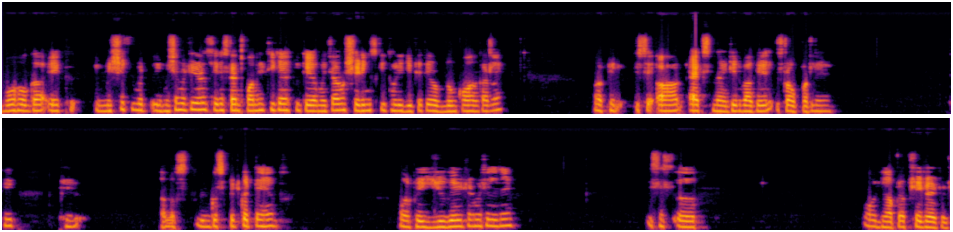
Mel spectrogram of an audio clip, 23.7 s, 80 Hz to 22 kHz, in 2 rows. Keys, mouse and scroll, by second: 0.0-3.0 drag, 3.9 click, 5.4 click, 6.9 click, 7.9 r, 10.6-13.5 middle drag, 13.5-19.3 drag, 22.6-23.7 drag.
